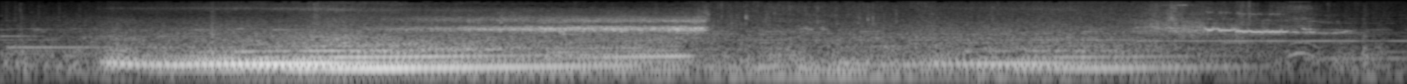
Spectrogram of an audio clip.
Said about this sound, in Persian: ولی این ماشین هنوز دنبالمونه ها.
